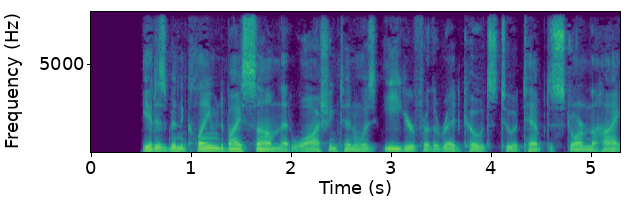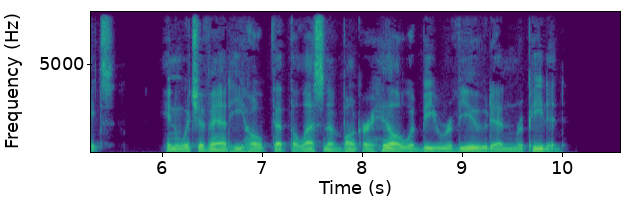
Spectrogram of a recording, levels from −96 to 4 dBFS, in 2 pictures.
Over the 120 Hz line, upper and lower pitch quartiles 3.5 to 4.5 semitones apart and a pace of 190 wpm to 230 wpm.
No: very low, 95 Hz; average, 4.2 semitones; average, 200 wpm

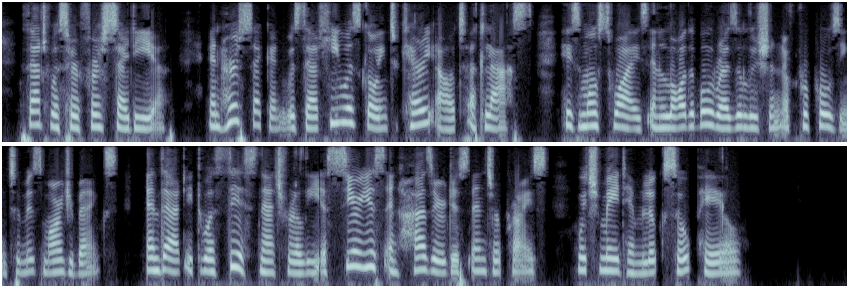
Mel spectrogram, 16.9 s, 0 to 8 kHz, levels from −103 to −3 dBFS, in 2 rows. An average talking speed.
Yes: average, 165 wpm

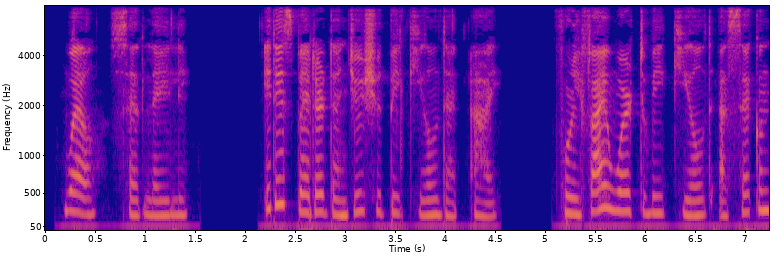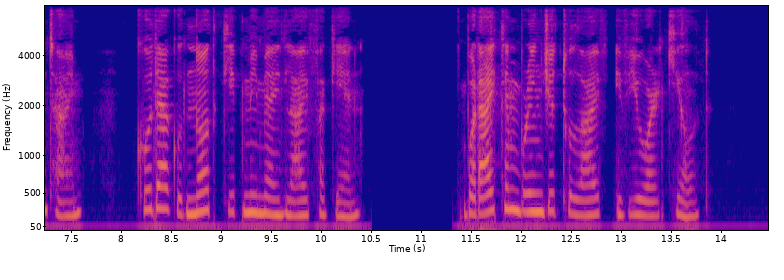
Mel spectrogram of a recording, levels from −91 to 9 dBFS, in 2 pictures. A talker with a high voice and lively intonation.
No: high, 220 Hz; average, 3.3 semitones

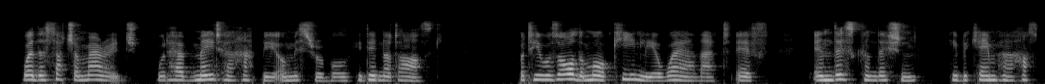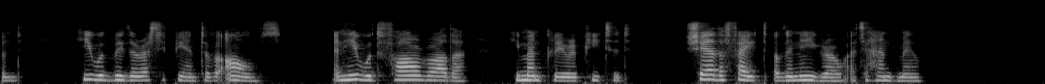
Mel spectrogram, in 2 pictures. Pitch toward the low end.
No: high, 195 Hz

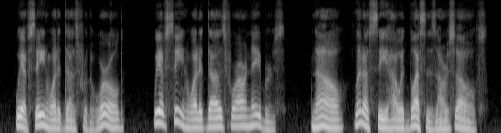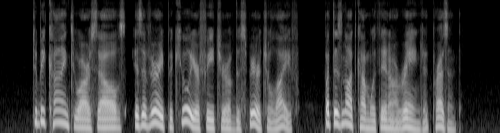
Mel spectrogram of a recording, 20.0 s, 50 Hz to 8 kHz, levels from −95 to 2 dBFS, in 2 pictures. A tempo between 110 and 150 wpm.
Yes: average, 145 wpm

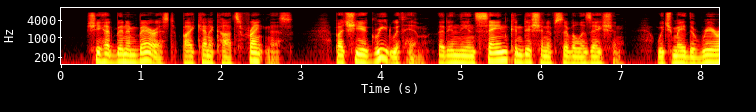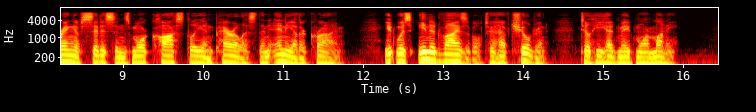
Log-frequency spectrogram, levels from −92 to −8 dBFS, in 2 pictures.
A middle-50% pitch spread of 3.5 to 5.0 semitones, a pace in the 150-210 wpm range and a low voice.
Yes: average, 3.9 semitones; average, 165 wpm; low, 110 Hz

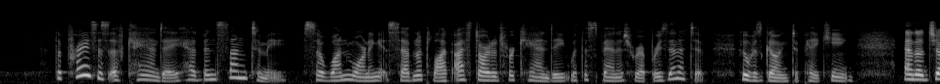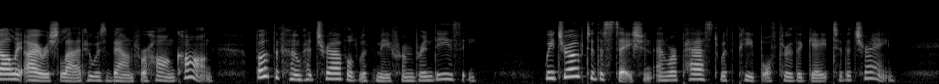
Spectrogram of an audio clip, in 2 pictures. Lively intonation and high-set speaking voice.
Yes: wide, 5.8 semitones; high, 195 Hz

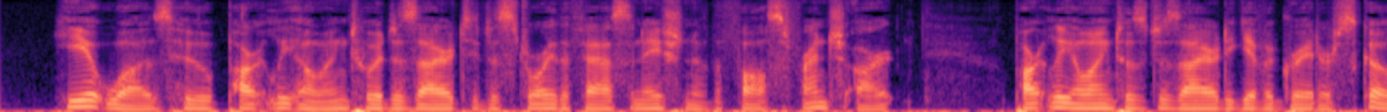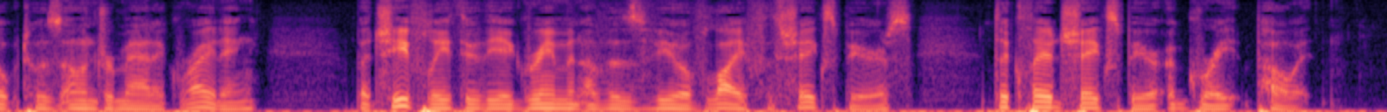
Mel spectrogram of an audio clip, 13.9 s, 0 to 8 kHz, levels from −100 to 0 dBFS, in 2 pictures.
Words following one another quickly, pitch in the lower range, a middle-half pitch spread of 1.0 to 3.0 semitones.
Yes: fast, 215 wpm; low, 110 Hz; narrow, 2.6 semitones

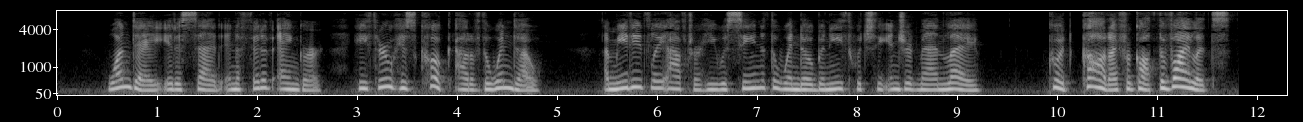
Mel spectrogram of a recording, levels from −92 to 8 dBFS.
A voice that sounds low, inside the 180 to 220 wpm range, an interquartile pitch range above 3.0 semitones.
No: high, 210 Hz; average, 195 wpm; average, 3.7 semitones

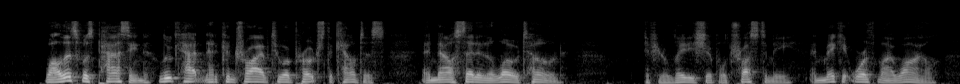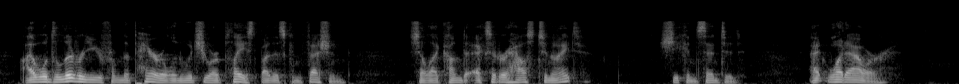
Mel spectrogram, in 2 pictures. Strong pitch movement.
No: average, 4.1 semitones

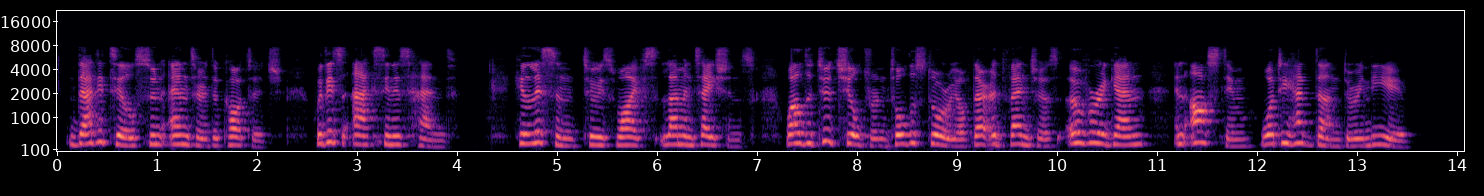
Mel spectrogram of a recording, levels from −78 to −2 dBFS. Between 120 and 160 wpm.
No: average, 170 wpm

